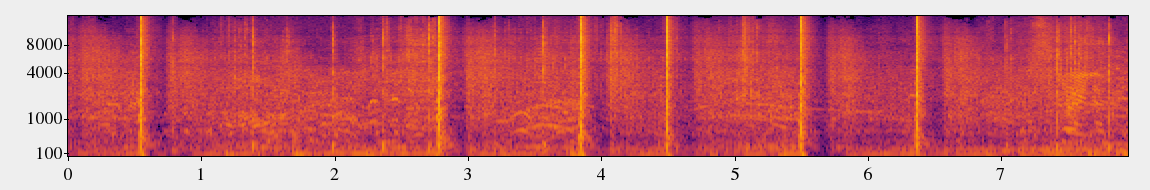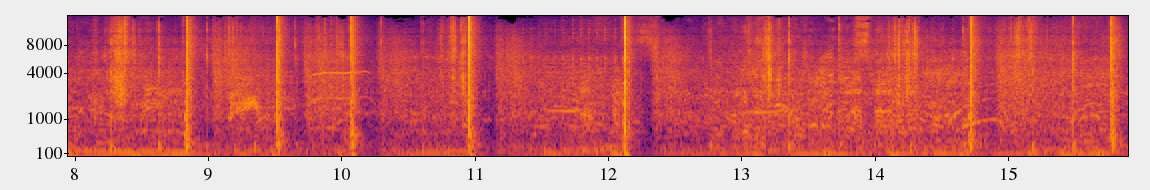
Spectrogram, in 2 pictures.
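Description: Firework rockets whistle and fizz as they launch.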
